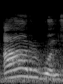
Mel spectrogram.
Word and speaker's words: árbol: La palabra árbol se tiene que acentuar en la A, en la primera parte de la palabra, y árboles no se acentúa. En este caso sería un acento prosódico porque la misma sílaba de ar es la que le da una mayor fuerza a la propia palabra.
